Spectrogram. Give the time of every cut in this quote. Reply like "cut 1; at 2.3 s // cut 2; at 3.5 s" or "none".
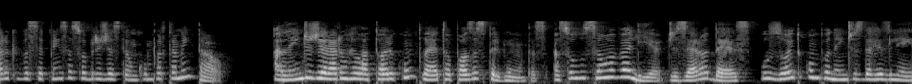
none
